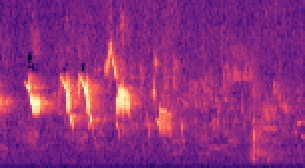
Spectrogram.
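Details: Male common reed bunting singing from reeds above water in the breeding season to defend its territory; a short phrase of four or five sharp, high chirping notes in about a second, then quieter trailing notes.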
